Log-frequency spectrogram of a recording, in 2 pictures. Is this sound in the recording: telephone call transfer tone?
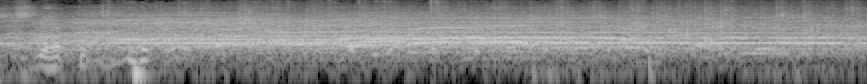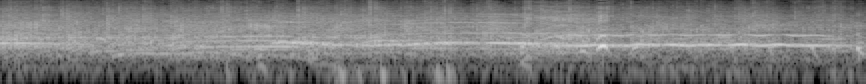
no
